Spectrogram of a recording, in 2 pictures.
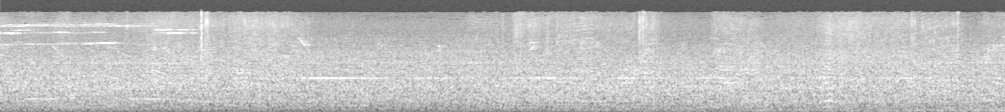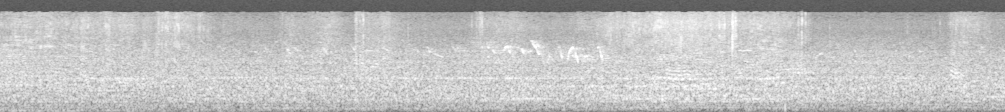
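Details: Continuous buzzing of honey bees within a top-bar hive: a thick, unbroken drone holding a constant level for twenty seconds, flecked with occasional brief higher-pitched tones from individual bees passing close.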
